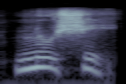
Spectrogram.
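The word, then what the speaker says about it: 女士: Your hello was perfect, but remember, the last syllable of miss has a falling tone.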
